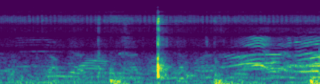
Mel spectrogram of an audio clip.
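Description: A single sharp knock of a softball bat meeting the ball on a bunt, about a second in. Voices call out right after.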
